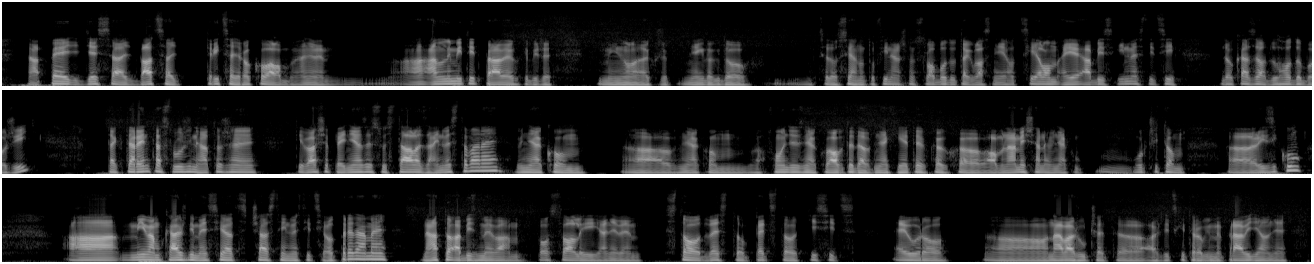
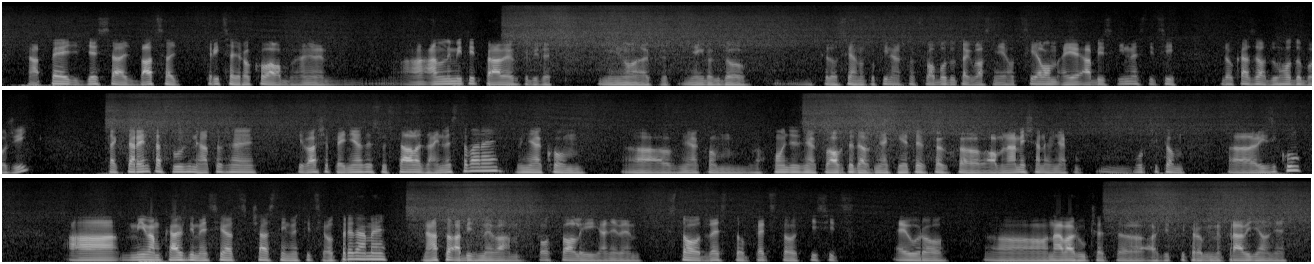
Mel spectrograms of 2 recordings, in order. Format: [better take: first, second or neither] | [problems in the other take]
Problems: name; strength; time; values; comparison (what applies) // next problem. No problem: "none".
first | hiss; loud; throughout; 9 dB below the speech; faint in the first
